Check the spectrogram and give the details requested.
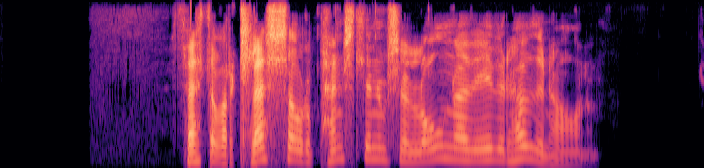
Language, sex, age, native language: Icelandic, male, 50-59, Icelandic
